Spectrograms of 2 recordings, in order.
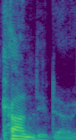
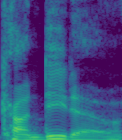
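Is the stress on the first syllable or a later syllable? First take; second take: first syllable; later syllable. First: The stress falls on the first syllable. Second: The stress falls on a later syllable. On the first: The speaker calls it right. "you put the accent on the first syllable" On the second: The speaker calls it wrong. "It would not be Candido"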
